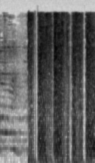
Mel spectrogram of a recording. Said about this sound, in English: Police body cam footage released Tuesday shows officers putting the shooter down as she fired on police cars arriving at the school.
